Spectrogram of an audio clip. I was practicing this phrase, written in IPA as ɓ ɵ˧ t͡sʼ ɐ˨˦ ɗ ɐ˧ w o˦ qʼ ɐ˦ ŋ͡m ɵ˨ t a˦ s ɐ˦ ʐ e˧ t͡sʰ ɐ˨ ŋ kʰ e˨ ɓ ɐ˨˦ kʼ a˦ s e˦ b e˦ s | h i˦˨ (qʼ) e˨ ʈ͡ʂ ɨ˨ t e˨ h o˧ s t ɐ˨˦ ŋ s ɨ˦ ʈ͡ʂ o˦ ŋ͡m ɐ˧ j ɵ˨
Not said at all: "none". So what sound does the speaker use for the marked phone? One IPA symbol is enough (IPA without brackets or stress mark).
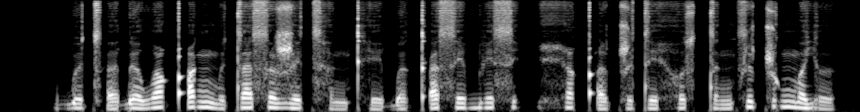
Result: qʼ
